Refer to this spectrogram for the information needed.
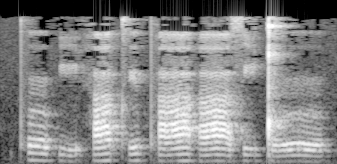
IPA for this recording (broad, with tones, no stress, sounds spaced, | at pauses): pʰ ɵː˦˨ ʔ i˧˩˧ h a˧˥ tʰ ɪ˧˥˧ pʰ aː˧˥ ʔ aː˧˥˧ s i˦˨ ǃ ɵː˧˥˧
